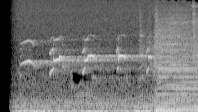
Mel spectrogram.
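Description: Bald eagle calling: a run of about six short, high piping chirps over a low rumble.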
